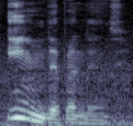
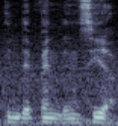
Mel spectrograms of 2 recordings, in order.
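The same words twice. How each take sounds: First: The stress is on the first syllable. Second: The stress is on the last syllable. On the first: "Nosotros no decimos independencia" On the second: "Tampoco decimos"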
